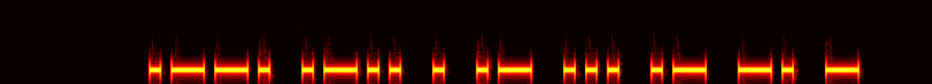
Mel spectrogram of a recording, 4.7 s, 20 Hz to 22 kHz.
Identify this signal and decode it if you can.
Morse code, heard as a keyed tone, about 22 wpm, 700 Hz. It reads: PLEASANT
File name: practice / 22wpm / Eight Letter Words - 22wpm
